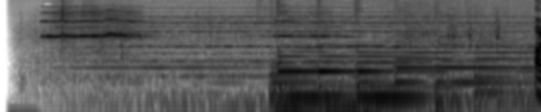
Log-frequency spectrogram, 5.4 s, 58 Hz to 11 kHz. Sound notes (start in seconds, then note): 0.1 door creaking; 2.7 calm music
